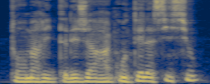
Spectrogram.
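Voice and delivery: ordinary delivery

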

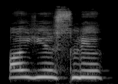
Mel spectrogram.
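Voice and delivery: put-on high, hesitant boyish voice; doubting boy. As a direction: venture a timid doubt. Doubting boy argues with leader. (мальчишка робко сомневается)

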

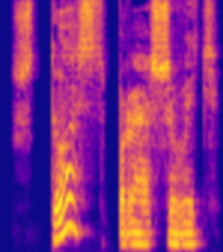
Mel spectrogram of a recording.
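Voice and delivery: slow, low mock surprise; feigned surprise. A narrator's reading. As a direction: play at being surprised. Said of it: "притворно удивилась Лукреция".

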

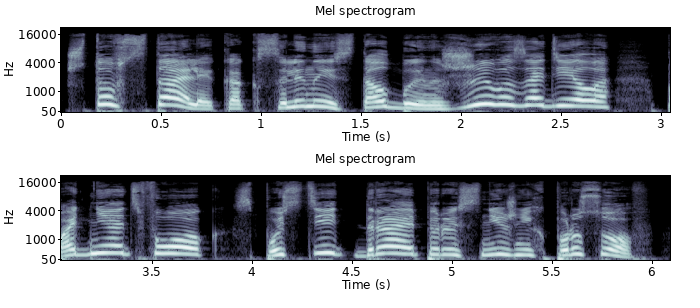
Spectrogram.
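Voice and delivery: fierce captain barking orders high and loud; furious shouting. Acted. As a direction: roar orders at the crew in fury. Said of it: "свирепо выругался". (яростный крик капитана)

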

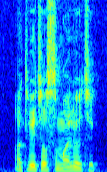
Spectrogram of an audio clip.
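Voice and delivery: plain reading voice

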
